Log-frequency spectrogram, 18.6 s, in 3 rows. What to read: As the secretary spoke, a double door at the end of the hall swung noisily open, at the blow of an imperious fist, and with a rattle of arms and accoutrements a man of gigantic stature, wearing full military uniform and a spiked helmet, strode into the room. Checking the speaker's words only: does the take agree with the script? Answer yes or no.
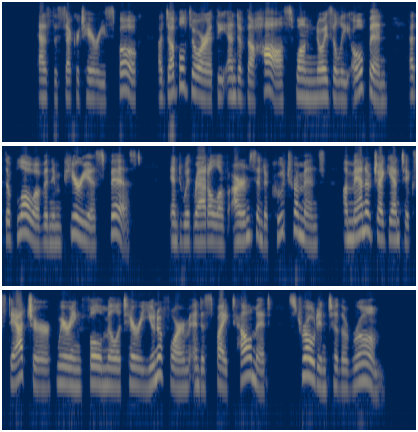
no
